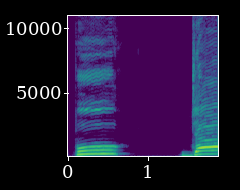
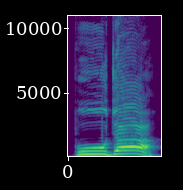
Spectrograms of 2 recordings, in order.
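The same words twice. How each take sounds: First: Puja drawn out very slowly; slow stretched word. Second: Said in the usual way. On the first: Shown as a demonstration. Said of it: "stretched drill take". (पूजा को धीरे खींचकर बोलें) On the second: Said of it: "normal take".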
